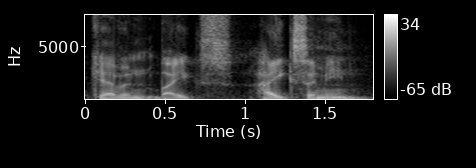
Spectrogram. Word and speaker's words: Hikes: Our next witness is Mr. Kevin Hikes, rhymes with bikes, right?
